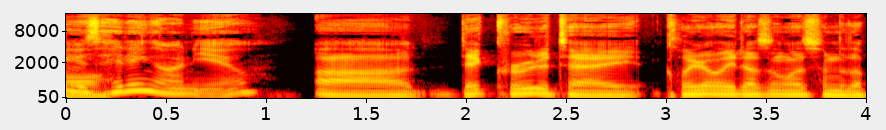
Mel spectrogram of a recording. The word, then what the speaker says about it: Crudite: Dick? This is Dick Crudite. Oh, Crudite.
